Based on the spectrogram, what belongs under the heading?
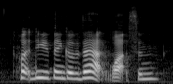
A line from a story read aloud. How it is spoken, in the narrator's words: cried Holmes in high glee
